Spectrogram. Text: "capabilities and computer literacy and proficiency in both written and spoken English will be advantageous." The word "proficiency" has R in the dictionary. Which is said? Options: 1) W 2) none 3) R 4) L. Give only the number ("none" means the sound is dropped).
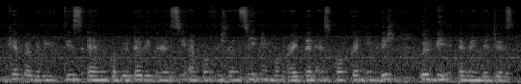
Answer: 2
